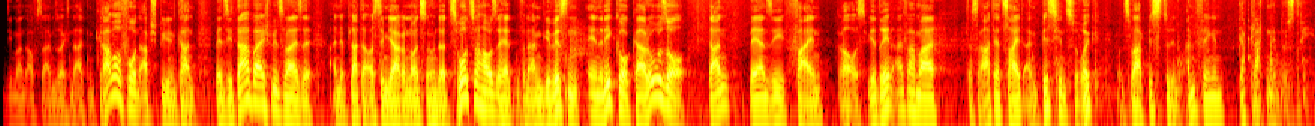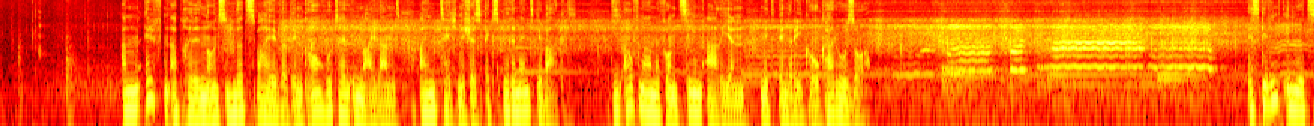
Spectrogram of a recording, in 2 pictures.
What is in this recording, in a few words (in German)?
kommentar; ARD; Caruso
